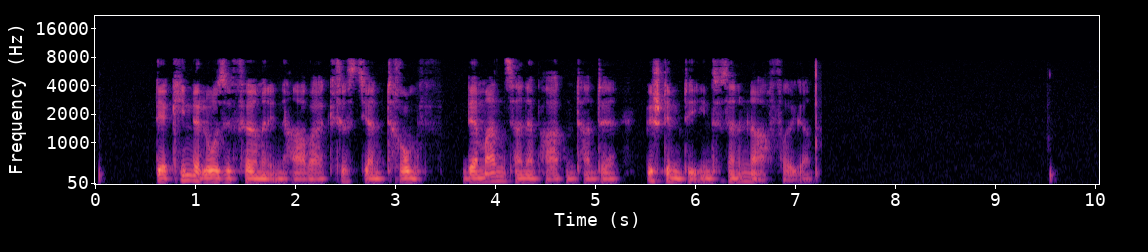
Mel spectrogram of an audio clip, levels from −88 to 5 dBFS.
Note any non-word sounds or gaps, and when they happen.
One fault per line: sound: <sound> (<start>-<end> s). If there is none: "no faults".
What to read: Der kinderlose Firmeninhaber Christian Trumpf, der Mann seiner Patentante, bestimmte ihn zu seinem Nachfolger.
no faults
